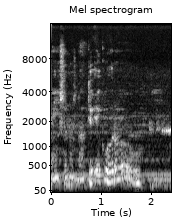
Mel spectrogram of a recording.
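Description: A man's voice talking in a studio, over a steady low hum.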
